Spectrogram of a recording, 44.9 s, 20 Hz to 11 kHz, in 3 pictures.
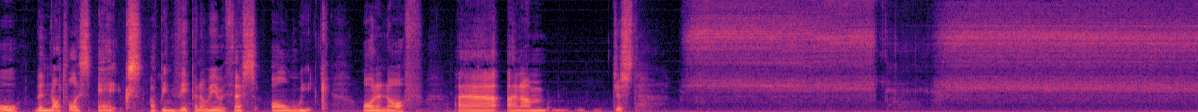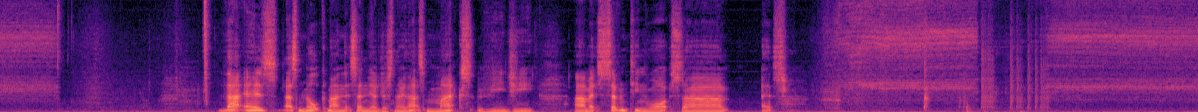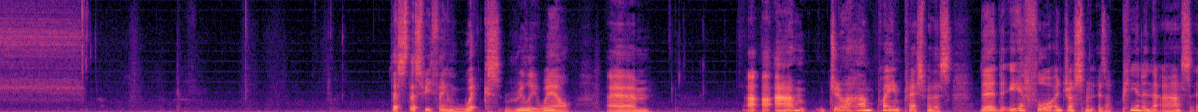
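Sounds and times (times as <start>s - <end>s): breathy vapour hisses: 8.0s - 16.2s, 25.1s - 27.2s, 28.0s - 31.0s
vape crackles: 8.5s - 15.8s, 25.4s - 31.1s.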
